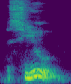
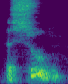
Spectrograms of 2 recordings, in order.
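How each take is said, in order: First: A y sound comes before the oo vowel. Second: The oo vowel follows with no y sound. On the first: "a standard British English speaker would say" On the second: "standard American English speaker would say"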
